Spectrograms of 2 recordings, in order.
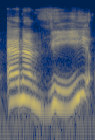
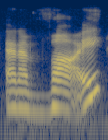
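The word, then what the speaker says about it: Anna Vie: So it's called Anna V, or maybe you will pronounce it Anna Vi, V-I-E.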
